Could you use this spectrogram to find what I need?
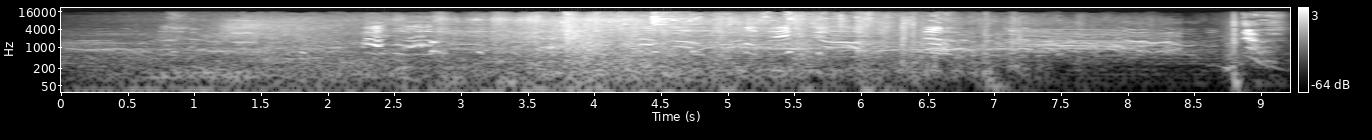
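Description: A crowd screams and runs in panic.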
